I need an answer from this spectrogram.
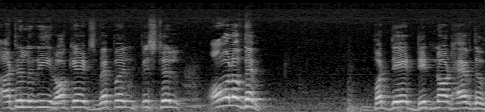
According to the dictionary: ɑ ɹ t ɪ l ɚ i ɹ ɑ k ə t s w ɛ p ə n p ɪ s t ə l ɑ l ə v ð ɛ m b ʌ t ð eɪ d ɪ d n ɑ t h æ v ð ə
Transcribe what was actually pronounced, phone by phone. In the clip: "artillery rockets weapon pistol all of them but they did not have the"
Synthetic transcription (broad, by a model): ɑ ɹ t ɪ l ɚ i ɹ ɑ k ə t s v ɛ p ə n p ɪ s t ə l ɑ l ə v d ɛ m b ʌ t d eɪ d ɪ d n ɑ t h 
